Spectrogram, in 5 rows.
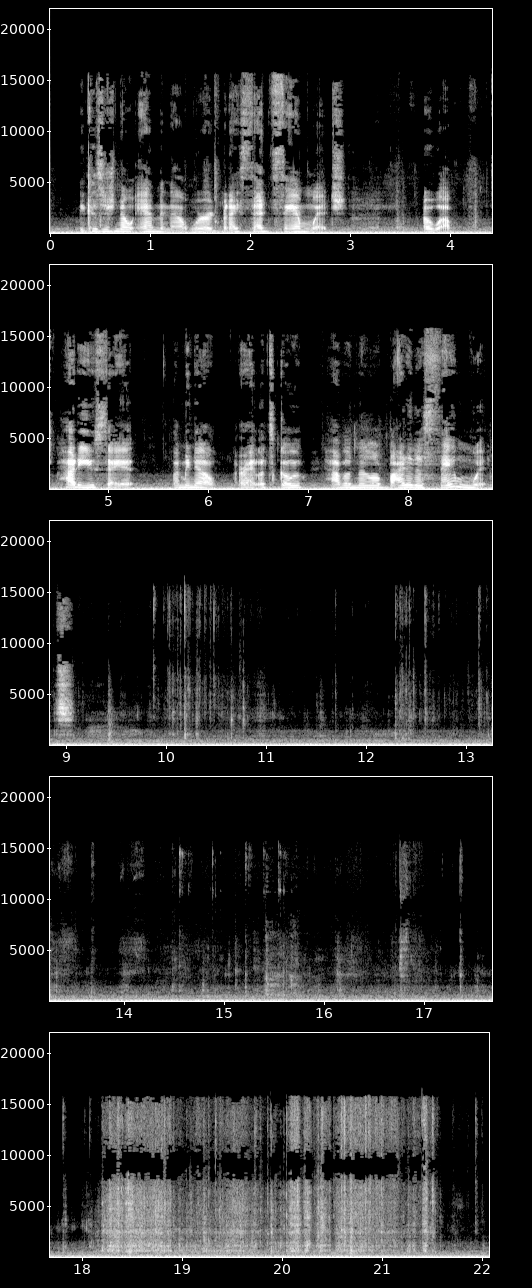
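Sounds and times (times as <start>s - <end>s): steady low rumble: 0.0s - 22.0s
chewing sandwich with soft crunching: 9.4s - 22.0s.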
